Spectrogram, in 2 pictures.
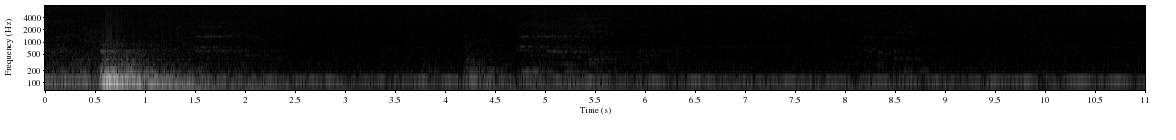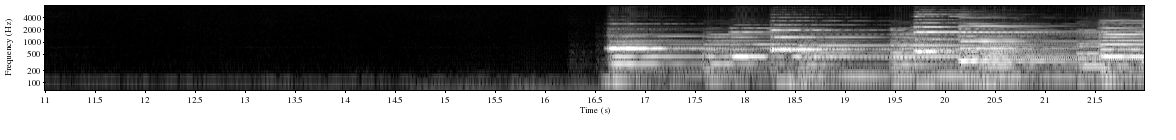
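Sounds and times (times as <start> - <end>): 
piano: 16.5 - 21.9.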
